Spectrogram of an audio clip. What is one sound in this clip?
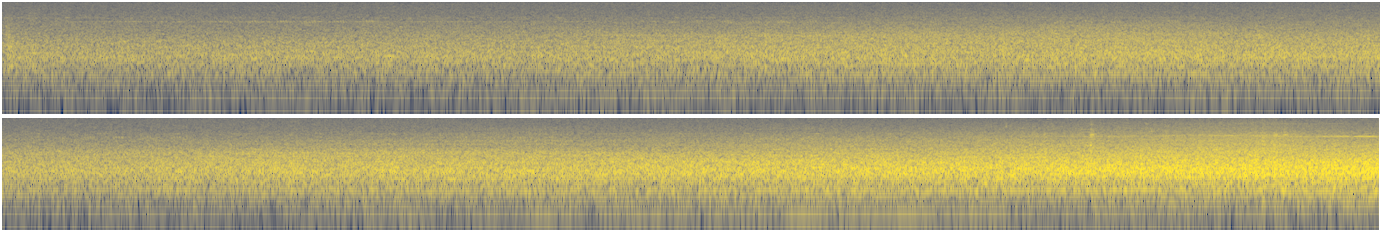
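City traffic hums steadily on a road below, growing louder as cars approach.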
